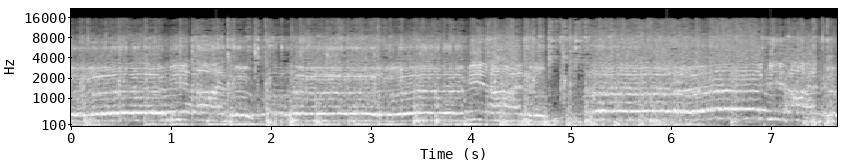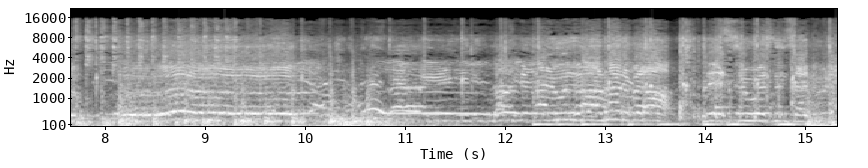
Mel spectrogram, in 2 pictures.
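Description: Music: male voices singing a football supporters' chant in long, held, wavering notes over a steady low bass.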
